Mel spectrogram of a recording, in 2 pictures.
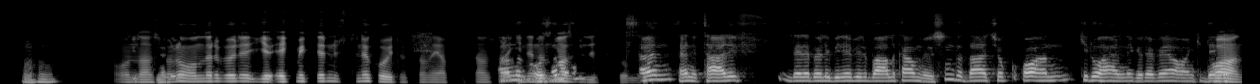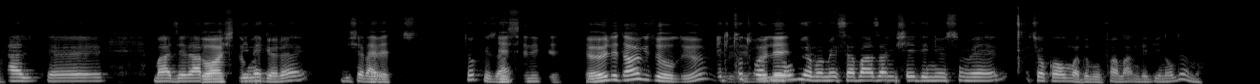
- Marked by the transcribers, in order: other background noise; tongue click
- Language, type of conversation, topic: Turkish, podcast, Yemek yaparken en çok nelere önem verirsin?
